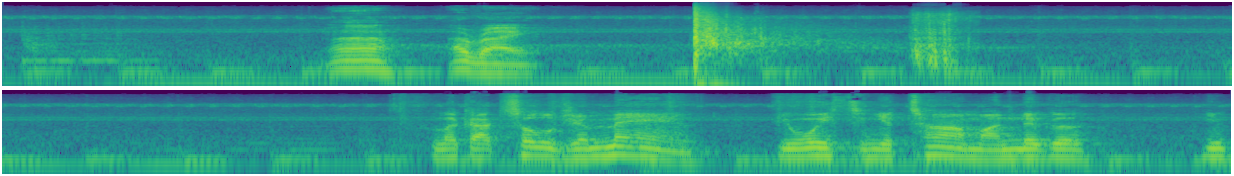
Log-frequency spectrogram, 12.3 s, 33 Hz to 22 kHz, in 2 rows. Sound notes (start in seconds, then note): 3.4 gun shoots; 4.0 body falls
